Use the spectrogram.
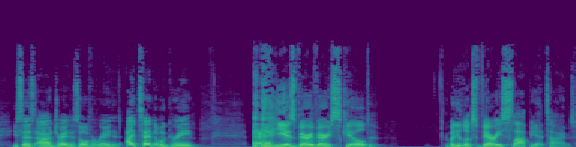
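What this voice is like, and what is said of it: Strained, hoarse voice. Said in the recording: “I'm losing my voice tonight ... I screamed too much at the beginning of the show ... I am freaking losing my voice”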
